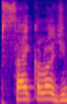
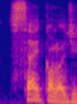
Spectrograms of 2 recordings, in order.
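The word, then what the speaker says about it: psychology: साइकोलॉजी, अब साइकोलॉजी में पी की जरूरत नहीं पड़ेगी, साइकोलॉजी, कहां कौन सा अक्षर साइलेंट है उसको भी समझना पड़ेगा।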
